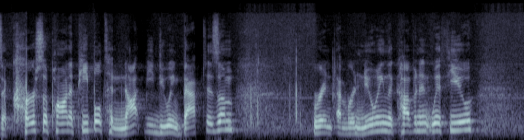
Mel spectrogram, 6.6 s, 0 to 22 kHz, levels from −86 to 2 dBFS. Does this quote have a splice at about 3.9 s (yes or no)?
yes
